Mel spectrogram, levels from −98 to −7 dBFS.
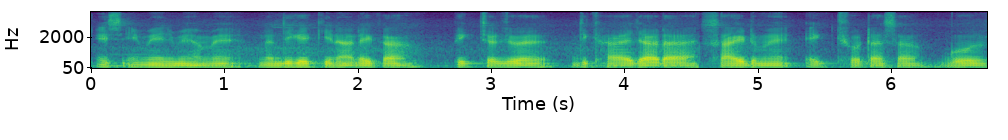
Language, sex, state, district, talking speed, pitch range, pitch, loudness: Hindi, male, Bihar, Lakhisarai, 195 wpm, 90-95 Hz, 90 Hz, -20 LUFS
